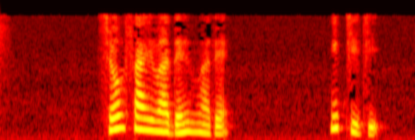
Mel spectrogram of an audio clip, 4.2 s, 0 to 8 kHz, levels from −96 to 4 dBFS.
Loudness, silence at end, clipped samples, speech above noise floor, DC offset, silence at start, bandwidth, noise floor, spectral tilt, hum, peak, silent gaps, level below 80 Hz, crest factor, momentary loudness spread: -25 LUFS; 0.4 s; under 0.1%; 37 dB; under 0.1%; 1.05 s; 5.8 kHz; -61 dBFS; -10.5 dB/octave; none; -8 dBFS; none; -66 dBFS; 18 dB; 12 LU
